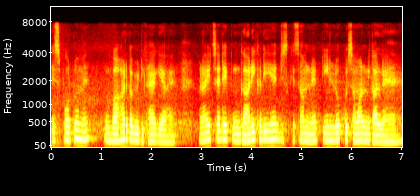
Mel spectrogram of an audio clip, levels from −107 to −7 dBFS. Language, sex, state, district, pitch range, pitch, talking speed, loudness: Hindi, male, Arunachal Pradesh, Lower Dibang Valley, 120-145 Hz, 130 Hz, 205 wpm, -16 LUFS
